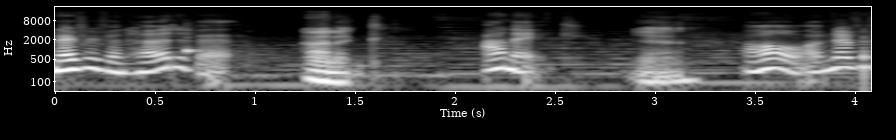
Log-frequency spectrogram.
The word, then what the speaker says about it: Alnwick: I think it's pronounced Anik.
